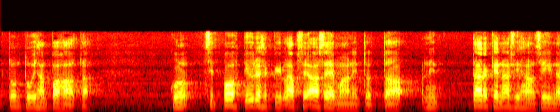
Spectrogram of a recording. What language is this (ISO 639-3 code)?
fin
